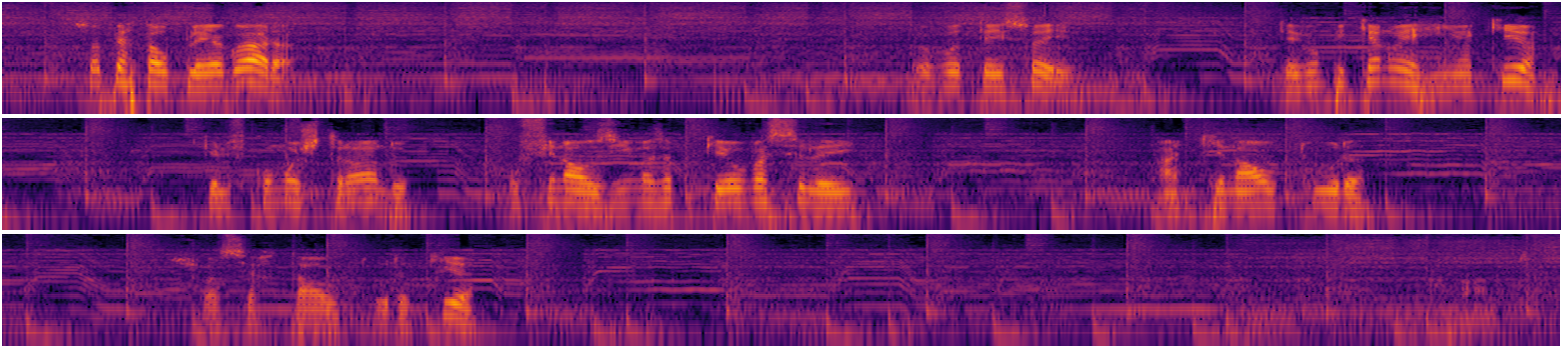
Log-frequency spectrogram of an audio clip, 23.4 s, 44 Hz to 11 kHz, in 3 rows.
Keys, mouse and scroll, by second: 0.1 click, 1.2 click, 5.7 click, 7.1 click, 8.6-11.2 drag, 12.0 click, 12.7-16.5 drag, 16.6 click, 19.3-20.8 drag, 21.7-22.7 drag, 22.9-23.3 drag.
